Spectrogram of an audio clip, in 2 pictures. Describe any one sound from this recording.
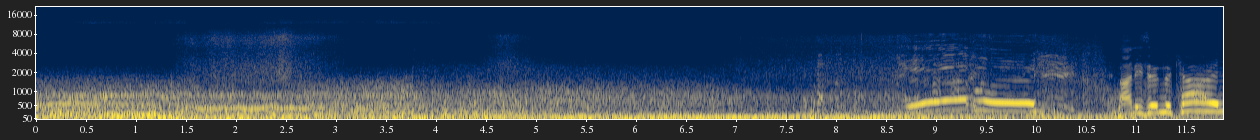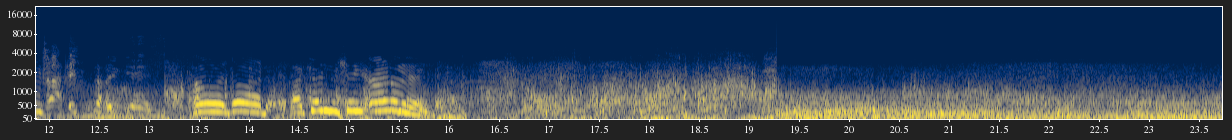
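Water rushes and churns against a moving boat.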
